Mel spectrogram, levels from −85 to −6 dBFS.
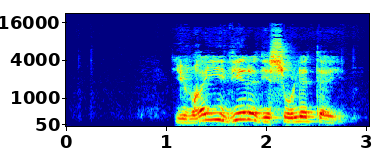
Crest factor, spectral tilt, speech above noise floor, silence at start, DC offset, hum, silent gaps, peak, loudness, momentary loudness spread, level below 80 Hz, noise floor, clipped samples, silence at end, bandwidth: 16 dB; -4 dB/octave; 51 dB; 1.1 s; under 0.1%; none; none; -2 dBFS; -16 LUFS; 8 LU; -62 dBFS; -67 dBFS; under 0.1%; 0.3 s; 15.5 kHz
